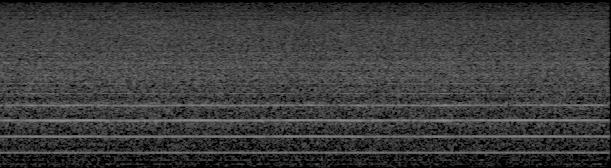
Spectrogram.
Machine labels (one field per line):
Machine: fan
